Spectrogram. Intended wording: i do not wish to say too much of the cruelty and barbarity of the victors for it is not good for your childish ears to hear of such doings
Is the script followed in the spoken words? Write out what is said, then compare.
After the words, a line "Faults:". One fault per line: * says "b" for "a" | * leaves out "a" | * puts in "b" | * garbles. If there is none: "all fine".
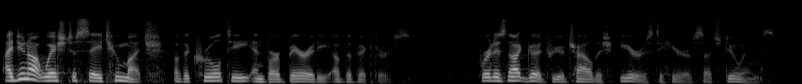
i do not wish to say too much of the cruelty and barbarity of the victors for it is not good for your childish ears to hear of such doings
Faults:
all fine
